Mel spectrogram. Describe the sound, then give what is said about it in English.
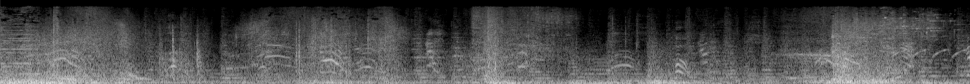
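Heavy crashes and shattering glass from a 2006 Hollywood movie fight scene in which two women fly off a roof onto a car windshield. A few loud impacts and breaking-glass bursts, with voices mixed in. “what you're hearing is a little bit of the epic fight scene between Uma Thurman and Anna Faris in the 2006 movie My Super Ex-Girlfriend. They go flying off a roof into the windshield of a car”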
